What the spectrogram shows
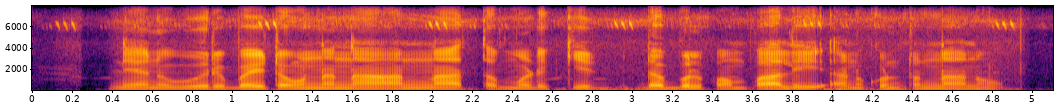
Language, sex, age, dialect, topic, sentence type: Telugu, male, 18-24, Southern, banking, statement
